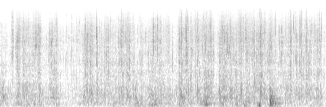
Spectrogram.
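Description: Zip-top plastic bag crinkling as hands handle it, with dried soil shifting inside, a dense run of small crackles and a soft thump about three seconds in.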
